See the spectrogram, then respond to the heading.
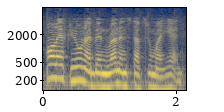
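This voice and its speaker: An eager schoolboy in a 1930s radio comedy. His voice sits a little high, and he schemes earnestly with folksy persuasion. Light noise runs under the old recording. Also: very animated, quick pace, a bit bright, low-quality recording. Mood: eager, coaxing. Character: eager schoolboy son scheming to host a party.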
